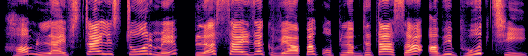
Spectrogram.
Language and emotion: Maithili, surprised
